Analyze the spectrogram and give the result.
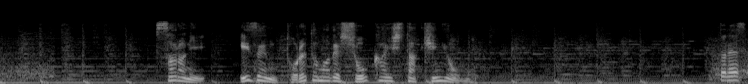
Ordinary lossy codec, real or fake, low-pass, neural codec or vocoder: Opus, 24 kbps; real; 7.2 kHz; none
